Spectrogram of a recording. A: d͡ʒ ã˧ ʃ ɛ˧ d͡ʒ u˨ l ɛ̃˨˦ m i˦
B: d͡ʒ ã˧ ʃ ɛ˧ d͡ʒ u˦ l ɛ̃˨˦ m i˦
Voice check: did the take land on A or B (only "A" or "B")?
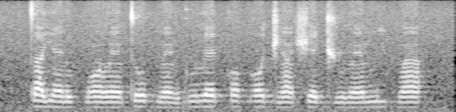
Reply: A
